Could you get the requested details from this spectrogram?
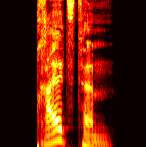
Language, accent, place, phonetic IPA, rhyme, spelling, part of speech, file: German, Germany, Berlin, [ˈpʁalstəm], -alstəm, prallstem, adjective, De-prallstem.ogg
- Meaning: strong dative masculine/neuter singular superlative degree of prall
